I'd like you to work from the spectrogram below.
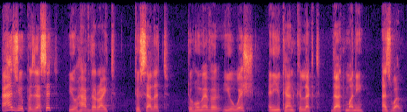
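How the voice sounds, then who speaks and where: A man speaking like a preacher, measured and deliberate, as he hosts a religious advice call-in show. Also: mid-range voice. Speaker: host answering callers' religious questions.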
